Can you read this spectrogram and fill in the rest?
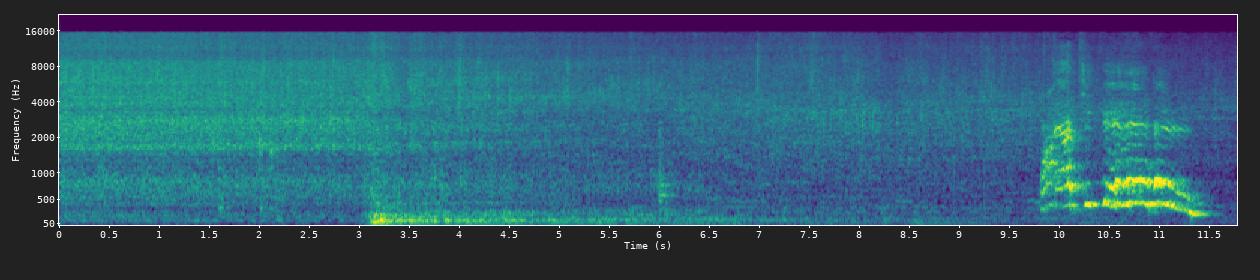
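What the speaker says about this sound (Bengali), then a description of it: "এবার আমি মেইন জিনিসটা যে দেবো সেটা দেবো রাম।" Rum poured into a hot pan of fire chicken hits with a sudden sizzle that settles into a steady frying hiss, followed by a brief louder burst of bubbling near the end.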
